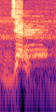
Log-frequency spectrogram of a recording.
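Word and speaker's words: جد: Allah w w Man jad Jim cara membacanya jimnya baris Fatah jad artinya alhu hu artinya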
